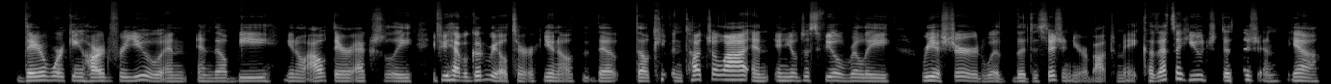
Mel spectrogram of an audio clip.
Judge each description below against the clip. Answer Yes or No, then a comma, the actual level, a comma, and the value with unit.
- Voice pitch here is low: No, medium, 165 Hz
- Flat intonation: No, average, 3.3 semitones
